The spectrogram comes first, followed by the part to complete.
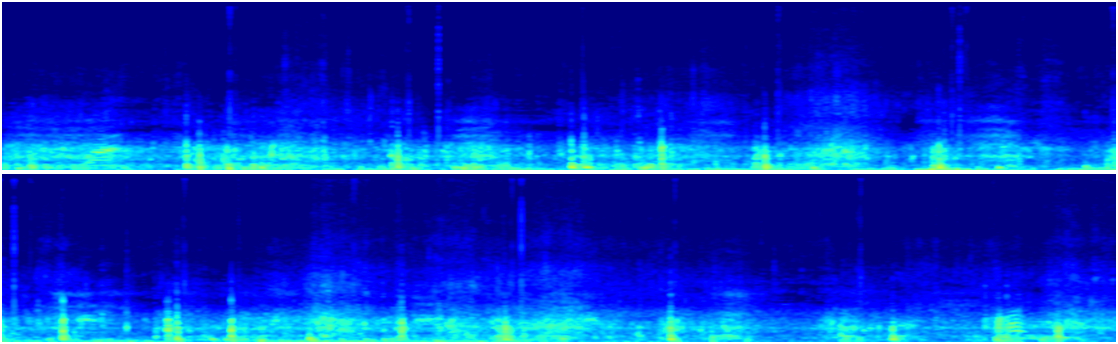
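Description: A dragon boat crew paddling in unison: the blades catch and splash into choppy water in a steady rhythm, over the rush of wind and water past the hull.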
